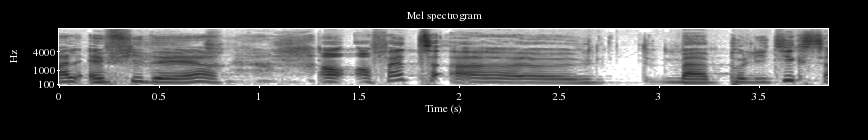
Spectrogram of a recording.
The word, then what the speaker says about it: Fidr: Moi je dis fidre mais quand les gens me disent fidè bah je les corrige pas en fait.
